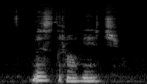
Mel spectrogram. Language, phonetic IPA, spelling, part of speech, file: Polish, [vɨˈzdrɔvʲjɛ̇t͡ɕ], wyzdrowieć, verb, LL-Q809 (pol)-wyzdrowieć.wav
